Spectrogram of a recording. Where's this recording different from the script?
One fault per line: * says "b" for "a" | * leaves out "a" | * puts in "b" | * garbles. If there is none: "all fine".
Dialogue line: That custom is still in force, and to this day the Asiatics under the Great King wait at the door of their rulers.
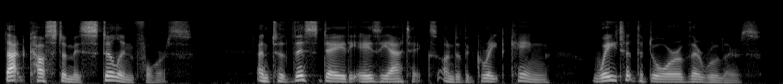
all fine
